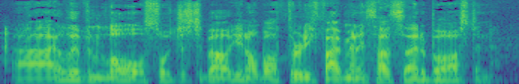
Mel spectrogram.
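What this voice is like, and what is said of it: Boston area accent. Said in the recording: “you can probably tell from a little bit of the accent that I'm another native son of the Boston area”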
